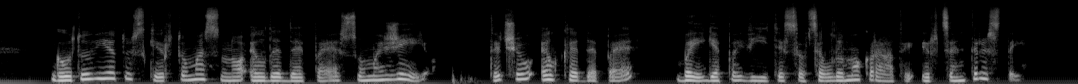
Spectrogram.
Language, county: Lithuanian, Šiauliai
